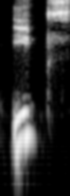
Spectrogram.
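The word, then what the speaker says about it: X: পাও বে বে ইক্স ইপসিলন ইপসিলন এক সেট। এক ইপসিলন জেড হুম। হুম। এক্স এর ক্ষেত্রে এক্স উচ্চারণ হবে না, এক্স এর ক্ষেত্রে হবে ইক্স।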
